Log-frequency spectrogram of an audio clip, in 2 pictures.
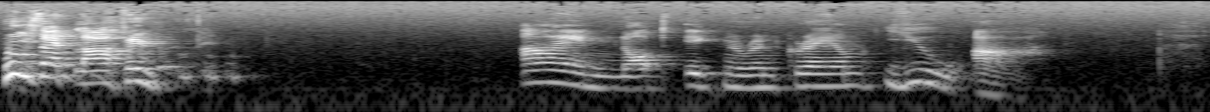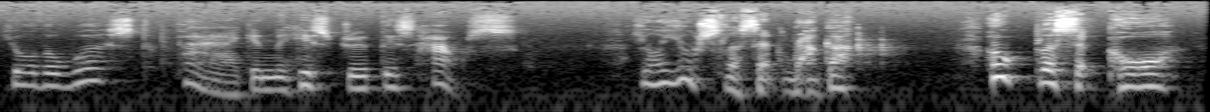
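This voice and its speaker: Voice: mid-range voice, expressive, measured pace, pauses often, a little hiss or hum, lightly acted. An actor playing a haughty, taunting public-school bully in a period radio drama, with an English accent. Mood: scornful.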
